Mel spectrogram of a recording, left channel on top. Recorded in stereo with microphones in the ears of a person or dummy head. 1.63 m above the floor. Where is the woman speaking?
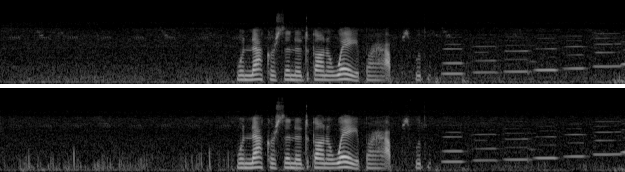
15° right (ahead or behind).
